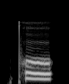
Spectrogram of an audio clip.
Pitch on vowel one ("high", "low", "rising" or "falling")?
low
